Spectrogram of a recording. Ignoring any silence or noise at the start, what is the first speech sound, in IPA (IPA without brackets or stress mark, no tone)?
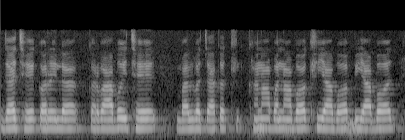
d͡ʒ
